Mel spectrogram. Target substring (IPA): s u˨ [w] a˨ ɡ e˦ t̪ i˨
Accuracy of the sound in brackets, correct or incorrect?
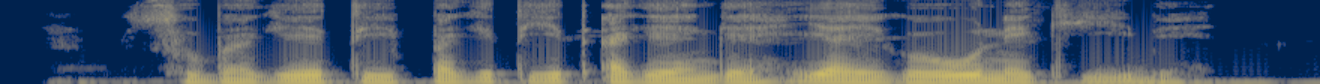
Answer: incorrect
